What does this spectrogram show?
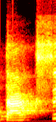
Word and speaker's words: táxi: rir Ah tá então táxi e a gente pronuncia tem mais som do que letra O que uma letra Só a letra x a gente lê como se fosse duas letras KS táxi a mesma coisa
